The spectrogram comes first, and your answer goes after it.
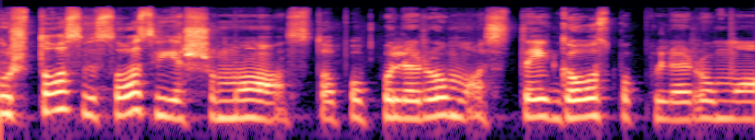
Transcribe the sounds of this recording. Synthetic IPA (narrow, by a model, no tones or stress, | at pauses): ʊʃt̪oːsʋʲɪsoːsʋʲiɛʃʊmoːst̪oːpoːpʊlʲɛɾʊmoːst̪ɐɪɡɐʊspopʊlʲɛɾʊmoː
